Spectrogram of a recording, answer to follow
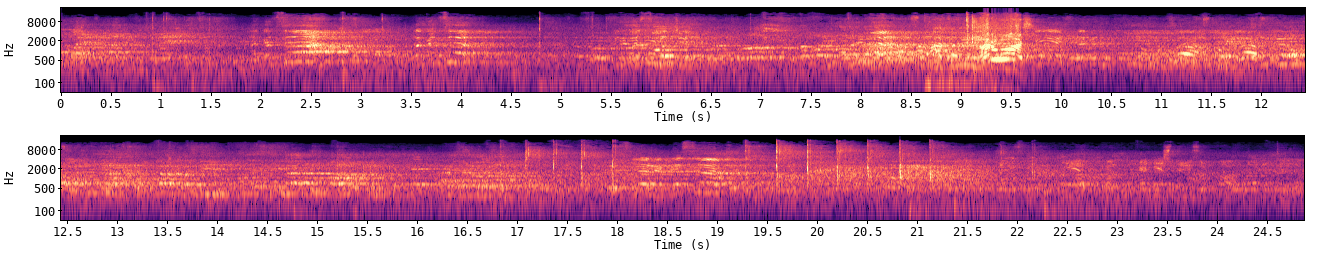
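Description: Men's voices shouting in an echoing sports hall during a grappling bout, with a loud thud of bodies hitting the mat about nine seconds in as one fighter is thrown down.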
